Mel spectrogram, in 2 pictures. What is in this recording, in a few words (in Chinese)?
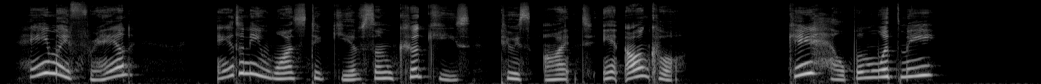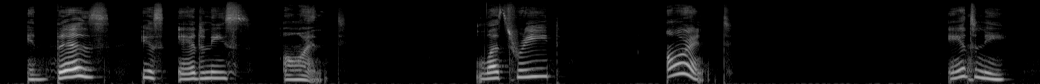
童声纯英文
